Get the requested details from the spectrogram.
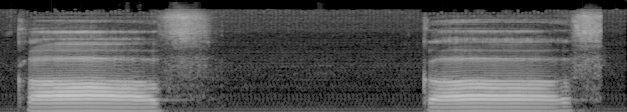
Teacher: اس کا مطلب ہے جو کتاب والا کاف ہے وہ نقطوں والے قاف سے تھوڑا سا نیچے ادا ہوگا، اور وہ آپ کی زبان تھوڑی سی لحاظ سے ٹکرائے گی، یا جسے کوا کہتے ہیں اس سے ٹکرائے گی تو کاف ادا ہوگا۔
